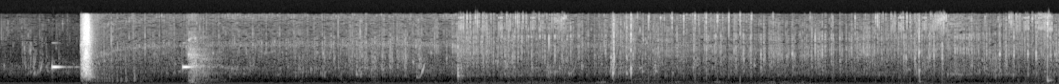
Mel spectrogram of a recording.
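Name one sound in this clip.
A fish splashes and thrashes at the surface of the water.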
